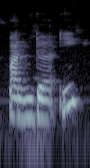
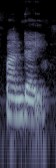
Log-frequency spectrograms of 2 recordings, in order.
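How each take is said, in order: First: The word breaks between the a and the i. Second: The a and i stay together in one syllable. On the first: The speaker calls it wrong. "Jadi bukan pandai" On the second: The speaker calls it right. "tapi pandai"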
